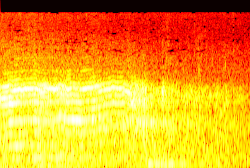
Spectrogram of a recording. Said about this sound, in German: Hören Sie den Gesang der Buckelwale? Da vorn schaut gerade einer aus dem Wasser.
